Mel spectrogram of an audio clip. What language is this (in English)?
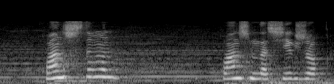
Kazakh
